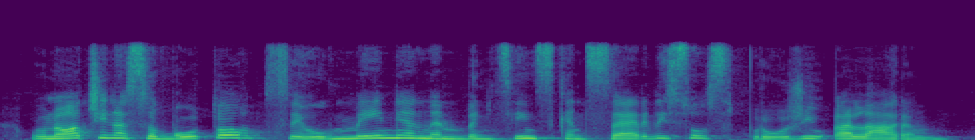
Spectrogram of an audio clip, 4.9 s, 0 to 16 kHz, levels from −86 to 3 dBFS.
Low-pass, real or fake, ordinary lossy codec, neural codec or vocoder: 10.8 kHz; fake; AAC, 96 kbps; codec, 24 kHz, 1.5 kbps, HILCodec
